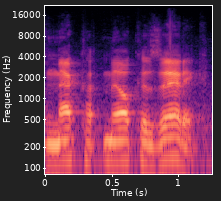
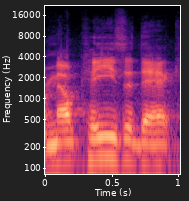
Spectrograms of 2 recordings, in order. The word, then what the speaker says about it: Melchizedek: So Abraham's great grandpa was Melchizedek, or Melchizedek, however you want to pronounce it, which means a king of Salem.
